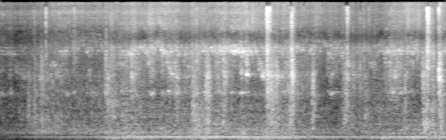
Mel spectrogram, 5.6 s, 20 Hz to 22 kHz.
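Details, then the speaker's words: Whirlpool dryer model LEN2000KQ1 running: a steady low drum hum with a chirping squeak about four times a second as the drum turns. "It is time for us to figure out what causing this dryer to get all squeaky when it runs."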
